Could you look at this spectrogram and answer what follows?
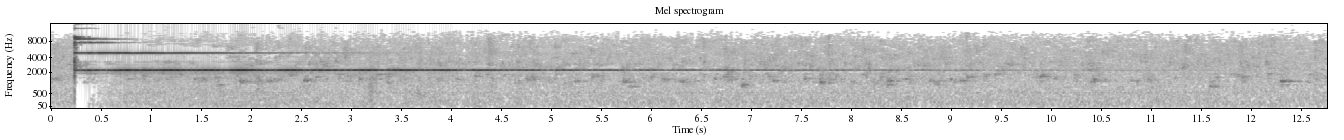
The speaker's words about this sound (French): Par exemple, si je fais sonner ce gong, le moment où vous l'entendez, c'est maintenant.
